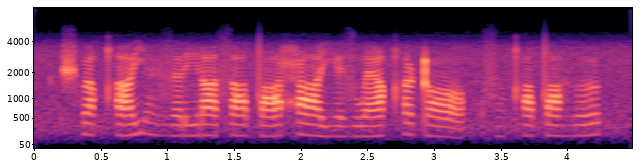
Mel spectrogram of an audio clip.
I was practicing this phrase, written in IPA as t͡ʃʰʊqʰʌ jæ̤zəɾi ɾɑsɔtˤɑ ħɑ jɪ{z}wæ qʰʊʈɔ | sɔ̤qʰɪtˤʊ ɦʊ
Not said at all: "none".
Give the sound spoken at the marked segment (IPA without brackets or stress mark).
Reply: z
